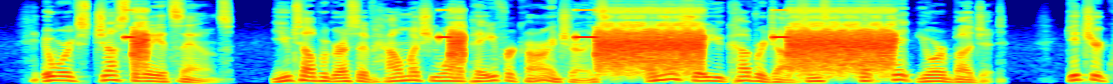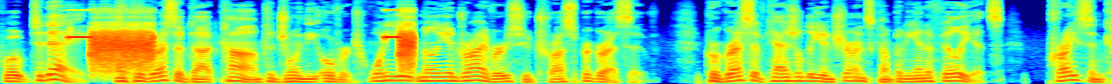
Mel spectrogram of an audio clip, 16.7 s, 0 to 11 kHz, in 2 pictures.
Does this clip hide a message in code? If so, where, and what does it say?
Yes: ACARS aircraft data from 0.9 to 11.4 s, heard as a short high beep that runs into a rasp, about 2400 baud, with speech in English.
